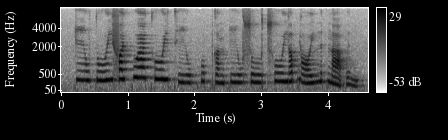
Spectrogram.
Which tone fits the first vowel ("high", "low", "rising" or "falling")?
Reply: low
